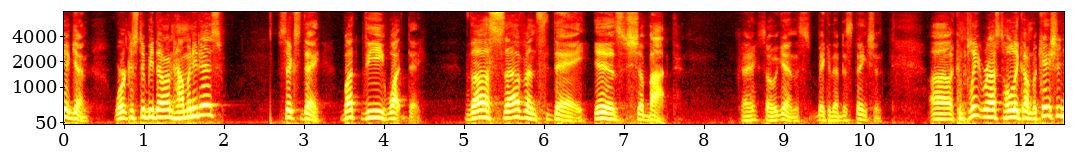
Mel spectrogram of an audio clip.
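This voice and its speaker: A fairly high-pitched, slightly mellow male voice leads an informal sermon. The Bible teacher reads scripture and comments chattily, asking rhetorical questions and answering them in imagined voices.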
